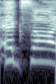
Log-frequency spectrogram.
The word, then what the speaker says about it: Xi: X-I. It's pronounced Xi.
